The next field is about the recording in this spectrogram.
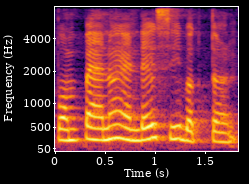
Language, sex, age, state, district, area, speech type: Telugu, female, 30-45, Andhra Pradesh, Nellore, urban, spontaneous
